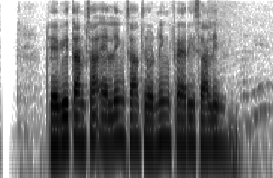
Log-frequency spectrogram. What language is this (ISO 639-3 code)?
jav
